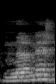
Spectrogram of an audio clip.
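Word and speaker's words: Nernst: Actual में इसको दो तरीके से प्रोनाउंस किया जाता है। कुछ लोग इसे नर्नेस्ट इक्वेशन कहते हैं और कुछ इसको नर्म्स कहते हैं। मैं इसको नर्म्स कहना पसंद करता हूँ।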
